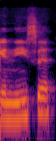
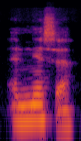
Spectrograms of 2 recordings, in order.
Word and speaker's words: Anissa: want to say nisa i think i started the video by saying anissa and then the correct pronunciation is anissa and i think i rectified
